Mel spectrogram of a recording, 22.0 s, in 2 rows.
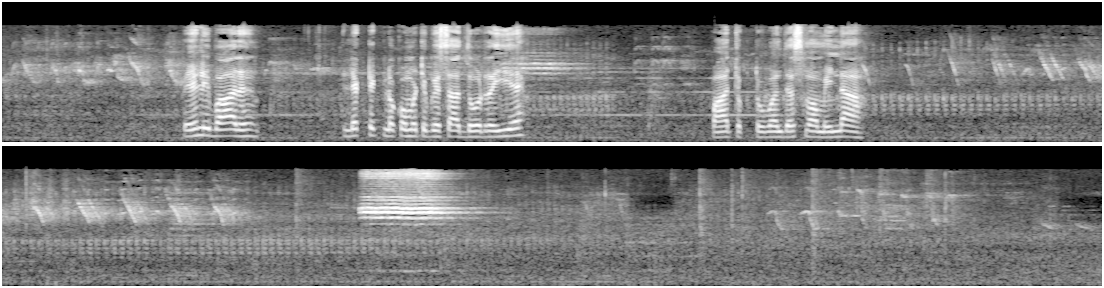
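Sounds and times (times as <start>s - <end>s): distant train rumble: 0.0s - 21.3s
birds chirping: 0.0s - 22.0s.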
